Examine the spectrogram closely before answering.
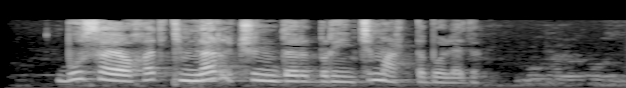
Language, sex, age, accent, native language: Uzbek, female, 18-24, Toshkent shahri, Uzbek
